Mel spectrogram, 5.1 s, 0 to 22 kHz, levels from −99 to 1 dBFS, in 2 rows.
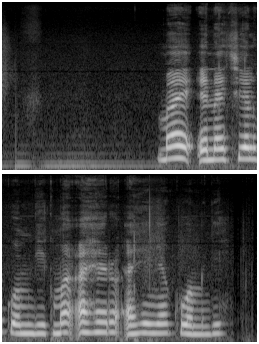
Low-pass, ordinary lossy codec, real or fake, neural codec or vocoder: none; none; real; none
